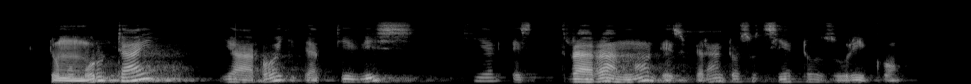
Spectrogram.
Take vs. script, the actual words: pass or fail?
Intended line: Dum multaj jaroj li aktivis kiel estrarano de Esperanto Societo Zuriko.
pass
